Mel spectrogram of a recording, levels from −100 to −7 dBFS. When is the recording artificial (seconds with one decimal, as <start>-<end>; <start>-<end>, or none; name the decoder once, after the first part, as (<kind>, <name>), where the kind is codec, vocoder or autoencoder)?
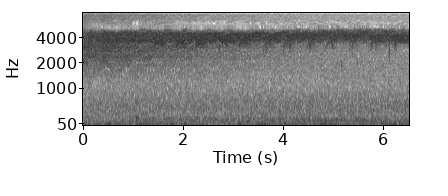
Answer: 0.0-3.5 (vocoder, Vocos); 4.7-6.5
